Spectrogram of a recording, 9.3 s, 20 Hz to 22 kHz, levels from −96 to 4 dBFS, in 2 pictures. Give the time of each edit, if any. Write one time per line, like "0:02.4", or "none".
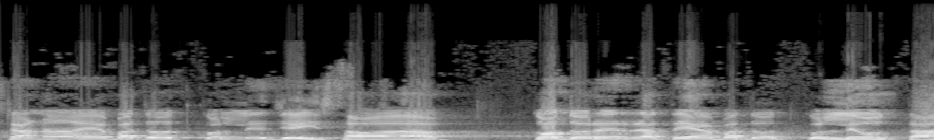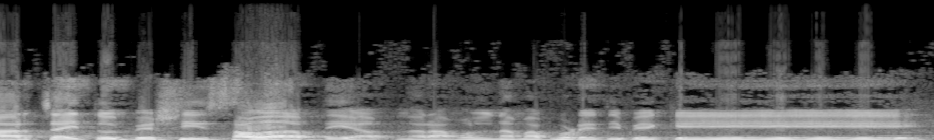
0:04.5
